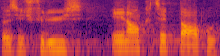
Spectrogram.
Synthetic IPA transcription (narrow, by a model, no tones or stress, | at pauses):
d̥ɑsɪʃfyɾyːs | ɪnɑkt͡sɛp̚t̪ɑːb̥l̩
